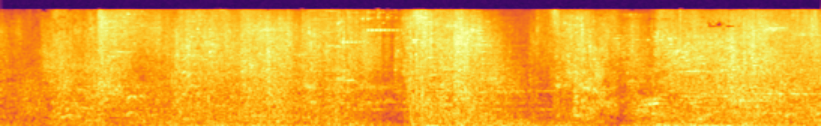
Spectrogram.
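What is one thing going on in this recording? Magic spells crackle and whoosh in a fantasy battle.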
